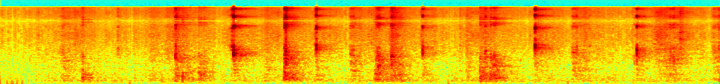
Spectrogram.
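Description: Pages of a book being turned by hand: a series of short, irregular paper rustles and soft clicks over a steady background hiss.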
